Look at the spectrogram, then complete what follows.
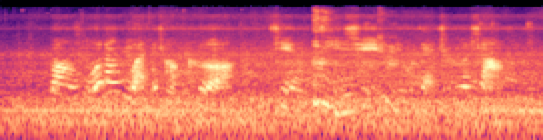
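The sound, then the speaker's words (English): A steady low rumble fills the inside of a moving passenger train headed to Hong Kong International Airport, with indistinct voices talking in the carriage, which is filled with protesters, over the constant hum. “So I hopped on the train and headed out there.”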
